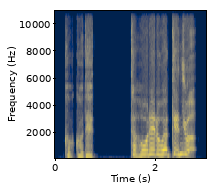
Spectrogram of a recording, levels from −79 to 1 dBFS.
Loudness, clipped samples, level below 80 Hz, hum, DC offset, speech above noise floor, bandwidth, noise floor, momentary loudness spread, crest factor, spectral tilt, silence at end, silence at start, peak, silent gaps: -12 LUFS; under 0.1%; -52 dBFS; none; under 0.1%; 55 dB; 11 kHz; -67 dBFS; 10 LU; 14 dB; -2 dB/octave; 0.25 s; 0.2 s; 0 dBFS; none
